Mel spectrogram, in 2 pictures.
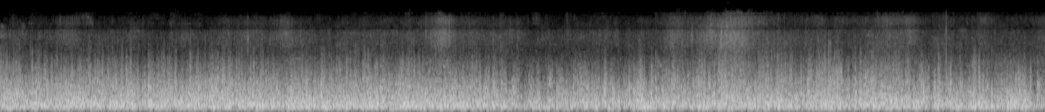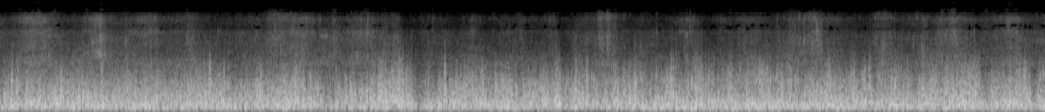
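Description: Choppy water splashes and laps nearby.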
